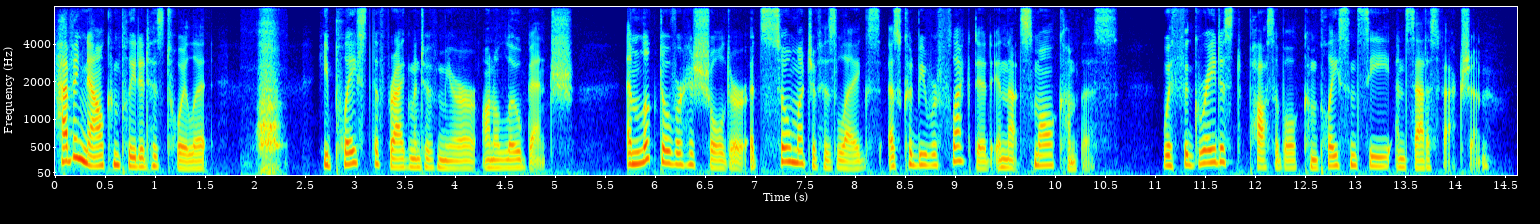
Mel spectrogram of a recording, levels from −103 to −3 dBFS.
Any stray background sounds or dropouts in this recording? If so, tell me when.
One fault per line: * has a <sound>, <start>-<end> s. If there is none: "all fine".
* has a breath, 1.9-2.3 s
